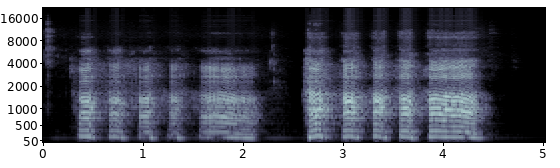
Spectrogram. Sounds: Laughter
